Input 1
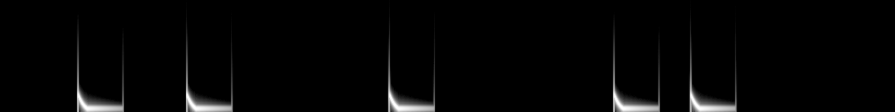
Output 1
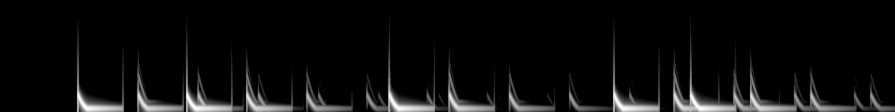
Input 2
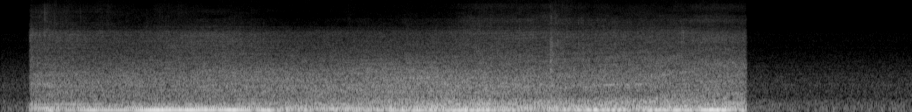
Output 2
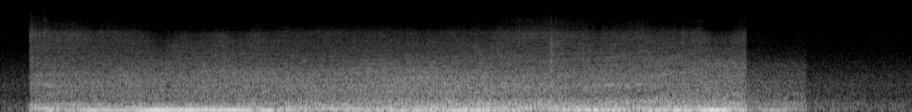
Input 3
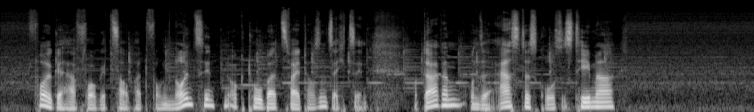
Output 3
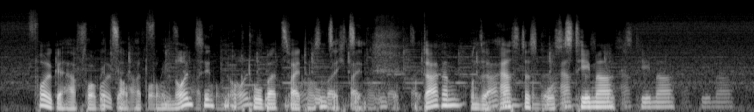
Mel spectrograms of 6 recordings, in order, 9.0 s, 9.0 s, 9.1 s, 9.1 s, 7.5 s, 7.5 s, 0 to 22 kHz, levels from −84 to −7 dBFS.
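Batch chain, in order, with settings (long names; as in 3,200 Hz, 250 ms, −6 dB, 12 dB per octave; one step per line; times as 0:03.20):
treble cut that deepens with the level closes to 2,700 Hz, closed at −17 dBFS
on a send: tape delay 601 ms, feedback 30%, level −7 dB, low-pass 1,500 Hz
on the sum: level −1 dB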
